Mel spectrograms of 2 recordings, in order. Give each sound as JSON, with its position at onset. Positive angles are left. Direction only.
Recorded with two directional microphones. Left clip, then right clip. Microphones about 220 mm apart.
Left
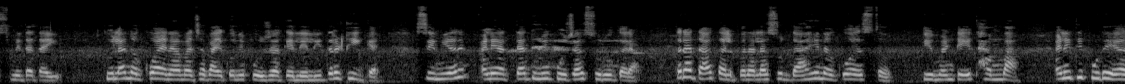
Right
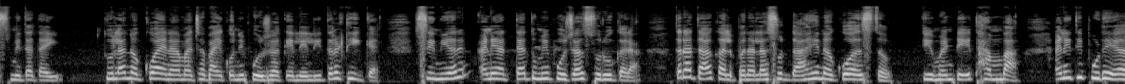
{"t": 0.1, "sound": "speech", "side_deg": -55}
